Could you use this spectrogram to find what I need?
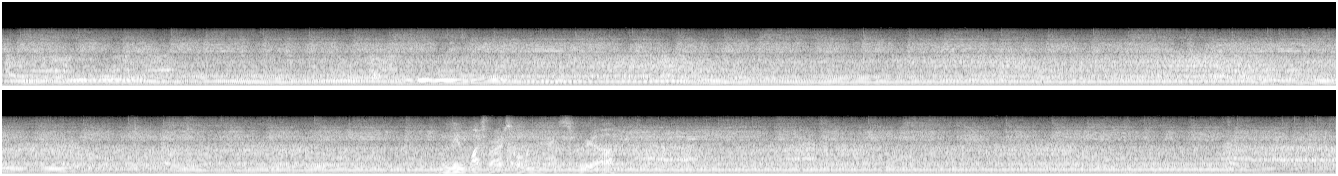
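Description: A racing car engine roars at high speed, its pitch rising and dropping as gears shift.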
